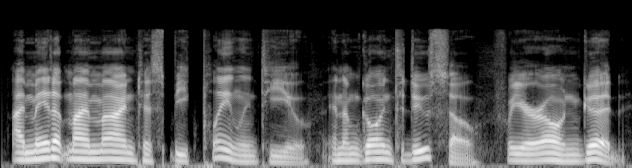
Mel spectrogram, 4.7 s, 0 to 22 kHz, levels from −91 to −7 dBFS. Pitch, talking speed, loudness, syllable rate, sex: 125 Hz, 240 wpm, -19 LUFS, 4.8 syllables/s, male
